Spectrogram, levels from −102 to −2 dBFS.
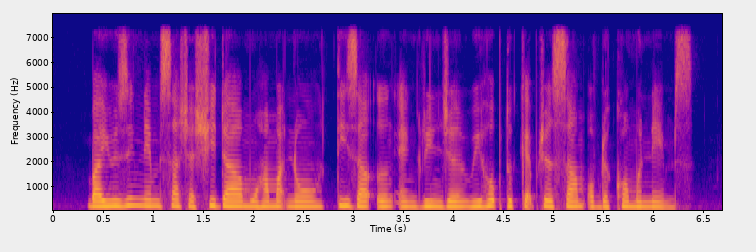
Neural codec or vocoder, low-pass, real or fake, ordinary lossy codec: none; 7.2 kHz; real; none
